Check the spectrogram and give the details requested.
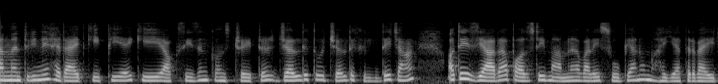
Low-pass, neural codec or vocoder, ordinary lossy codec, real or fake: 7.2 kHz; codec, 16 kHz, 0.9 kbps, LongCat-Audio-Codec; none; fake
